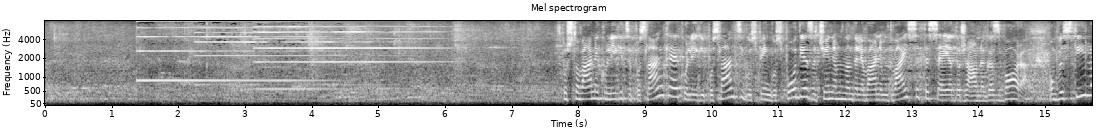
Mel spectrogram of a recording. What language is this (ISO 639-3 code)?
slv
